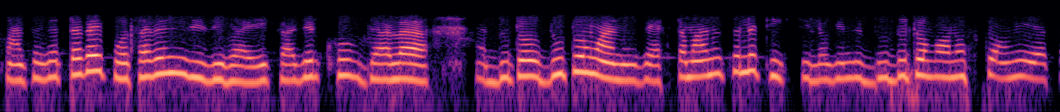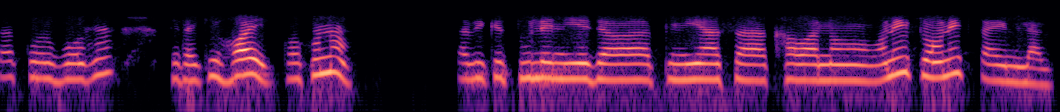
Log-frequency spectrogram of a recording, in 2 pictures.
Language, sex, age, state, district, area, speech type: Bengali, female, 30-45, West Bengal, Paschim Medinipur, rural, conversation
